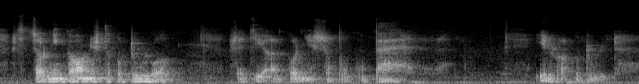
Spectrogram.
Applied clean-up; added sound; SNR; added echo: none; none; none; none.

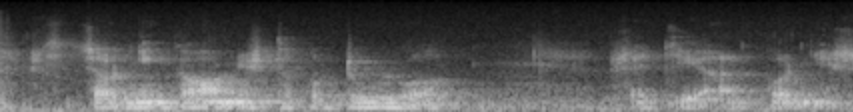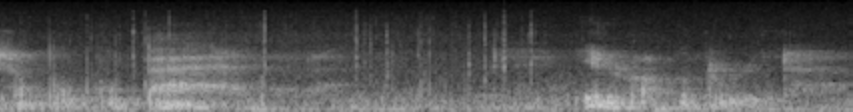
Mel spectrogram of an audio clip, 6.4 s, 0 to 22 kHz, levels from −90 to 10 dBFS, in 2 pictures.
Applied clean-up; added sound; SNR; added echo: none; Boom; 14 dB; none.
